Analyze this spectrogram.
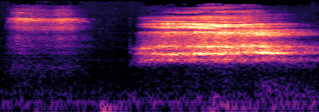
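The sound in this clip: Deep breaths taken as a relaxation exercise: a softer airy inhale, then a longer, louder rush of breath, steady and breathy, with no talking.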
